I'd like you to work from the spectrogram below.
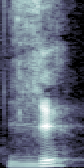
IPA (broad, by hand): ʎ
